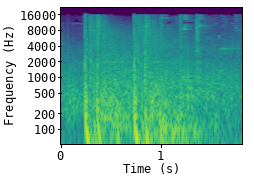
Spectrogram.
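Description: Gunfire in the Battlefield 1 beta multiplayer: two loud, sharp rifle shots about half a second apart, each with a rumbling tail, over a steady wash of battlefield ambience.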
